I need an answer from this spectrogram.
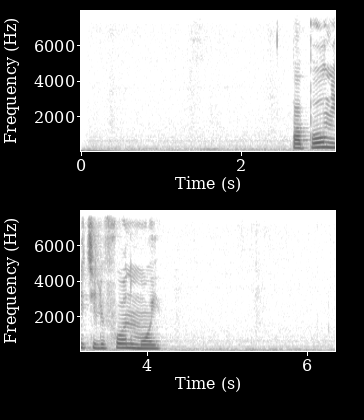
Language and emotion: Russian, neutral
